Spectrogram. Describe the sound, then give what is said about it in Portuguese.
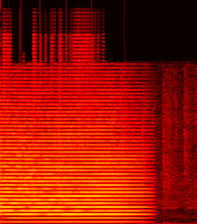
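A single loud, sustained air horn blast with a bright, buzzing harmonic tone, holding steady for about a second and a half before cutting off abruptly, sounded because a speaker ran over his time limit. “Vem a buzina pro Fernando aqui, porque, né, acabou extrapolando um pouquinho”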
